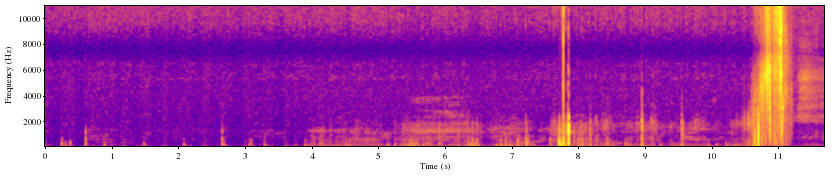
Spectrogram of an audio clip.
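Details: Person's own heartbeat recording that starts slow and thumpy and speeds up to fast and loud; quick regular heart thumps, then gurgling stomach noises and rustling partly masking the beat.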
